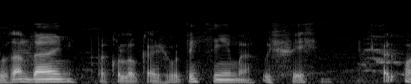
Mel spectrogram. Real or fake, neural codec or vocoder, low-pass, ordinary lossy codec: real; none; 7.2 kHz; AAC, 48 kbps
